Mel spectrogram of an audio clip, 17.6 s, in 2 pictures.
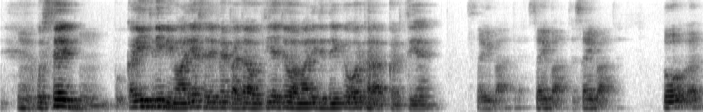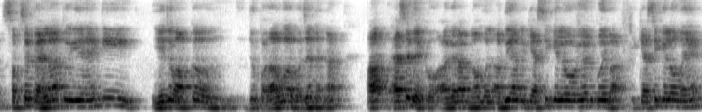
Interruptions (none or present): none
